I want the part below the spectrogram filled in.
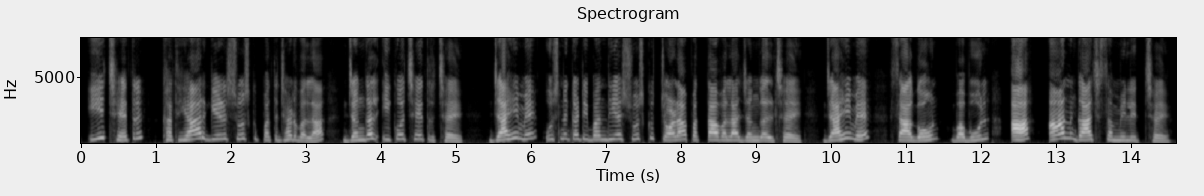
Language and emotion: Maithili, neutral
